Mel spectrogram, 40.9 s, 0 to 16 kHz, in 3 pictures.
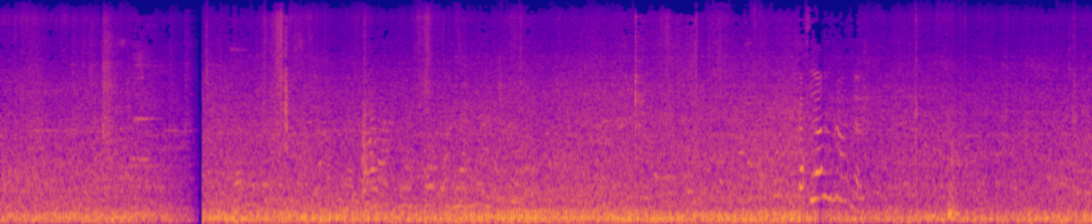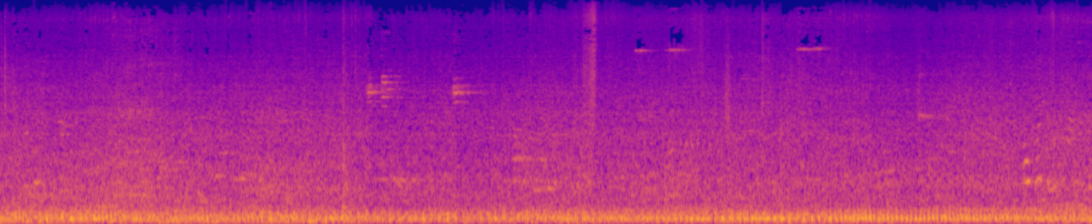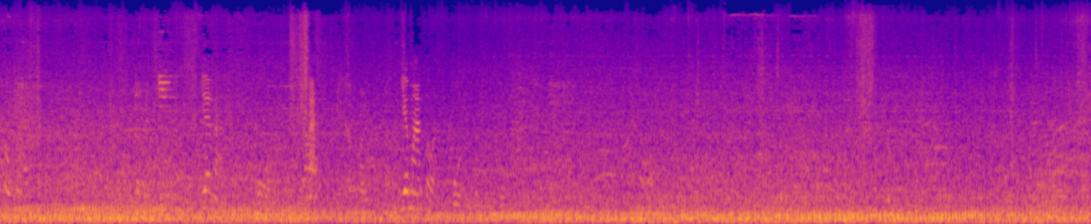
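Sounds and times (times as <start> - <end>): motorbike and road traffic: 0.0 - 40.9
people talking: 2.6 - 11.4, 18.6 - 23.4, 26.2 - 40.9.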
